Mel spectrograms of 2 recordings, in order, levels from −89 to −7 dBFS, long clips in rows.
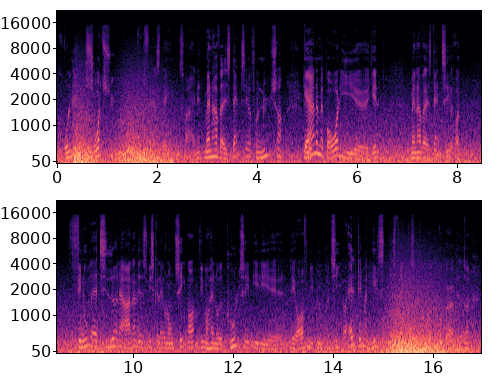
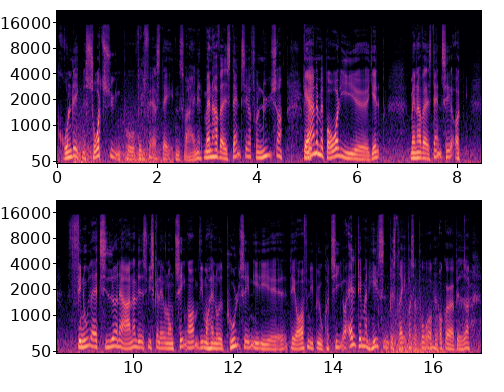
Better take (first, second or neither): second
